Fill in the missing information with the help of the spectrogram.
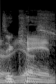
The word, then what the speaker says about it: Duquesne: How's it pronounced? Duquesne? – I believe so, sir. – Duquesne. – Yes.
